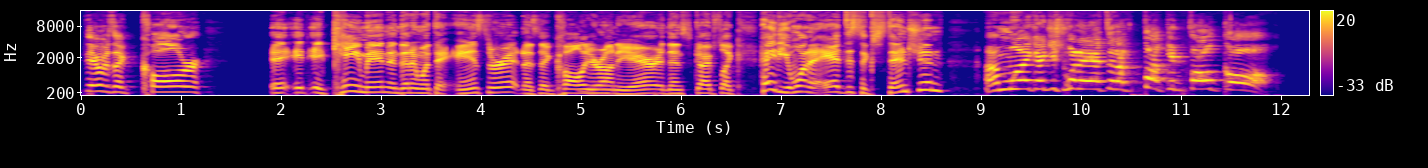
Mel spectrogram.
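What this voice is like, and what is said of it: Shouting in frustration. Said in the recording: “you're yelling. Don't look at me. Feel like you're yelling”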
